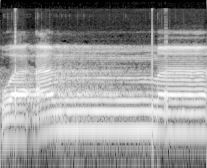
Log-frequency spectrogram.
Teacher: Mim tasydid itu hukum tajwidnya adalah gunnah, harus ditahan dulu.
